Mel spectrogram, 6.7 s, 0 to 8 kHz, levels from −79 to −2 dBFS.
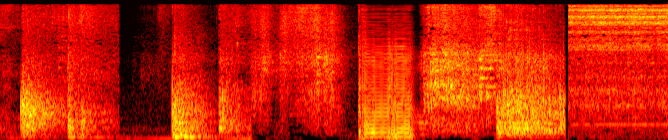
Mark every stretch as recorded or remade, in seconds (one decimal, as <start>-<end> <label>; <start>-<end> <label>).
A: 0.0-3.6 recorded; 3.6-4.2 remade; 4.2-6.7 recorded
